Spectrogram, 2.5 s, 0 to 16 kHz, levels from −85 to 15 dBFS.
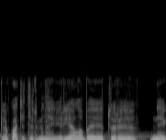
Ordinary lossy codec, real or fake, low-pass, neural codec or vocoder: AAC, 48 kbps; fake; 7.2 kHz; codec, 16 kHz, 16 kbps, FunCodec, trained on LibriTTS, 50 frames a second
